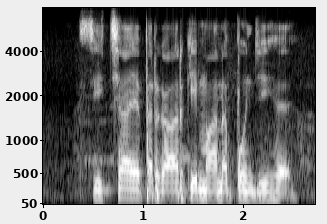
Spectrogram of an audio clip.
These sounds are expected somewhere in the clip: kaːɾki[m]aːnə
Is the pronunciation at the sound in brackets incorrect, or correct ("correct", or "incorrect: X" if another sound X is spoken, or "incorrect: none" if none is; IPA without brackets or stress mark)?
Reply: correct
